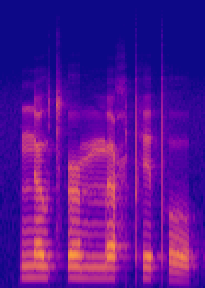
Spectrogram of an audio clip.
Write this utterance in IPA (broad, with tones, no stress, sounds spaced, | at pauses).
n œ˥ u̯ t͡sʼ ə˞˥ mː œ˥˧ ħ pʰ ɪ˥˧ pʰ o˧˩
